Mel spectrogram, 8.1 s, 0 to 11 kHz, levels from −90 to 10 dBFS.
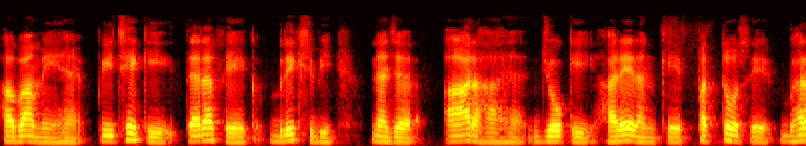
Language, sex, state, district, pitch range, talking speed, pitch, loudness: Hindi, male, Chhattisgarh, Sukma, 105-125 Hz, 155 wpm, 115 Hz, -17 LUFS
